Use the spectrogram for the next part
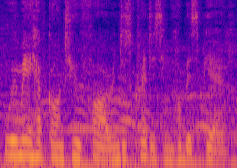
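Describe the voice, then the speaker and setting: A woman's voice: on the low side, fast talker, natural voice. An actress playing a determined young noblewoman out for vengeance in a video game, speaking decisively and with command. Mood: calculating. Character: bold, determined young noblewoman revolutionary-era avenger. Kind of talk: video game cutscene acting. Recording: loud music and crowd under dialogue.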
